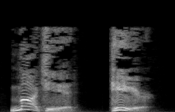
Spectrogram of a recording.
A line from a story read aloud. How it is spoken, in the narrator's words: he yelled at the Legion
